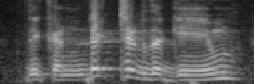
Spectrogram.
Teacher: the stress will fall on the second syllable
